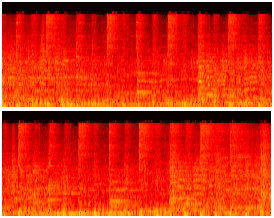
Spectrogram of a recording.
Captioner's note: band playing; cheers and applause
